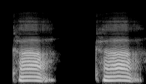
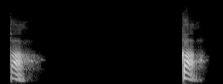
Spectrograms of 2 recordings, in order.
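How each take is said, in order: First: "ka" loose with air still flowing; relaxed ka. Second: "ka" short with tight vocal cords; tense ka. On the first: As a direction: say "ka" easily, letting air out. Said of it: "santai tadi". ("ka" santai) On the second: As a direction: clip "ka" with a throat catch. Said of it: "seperti kalau kita bilang kakak". ("ka" tegang dan pendek) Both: Shown as a demonstration.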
